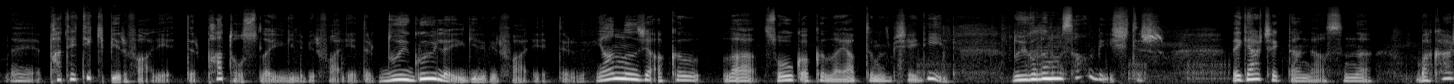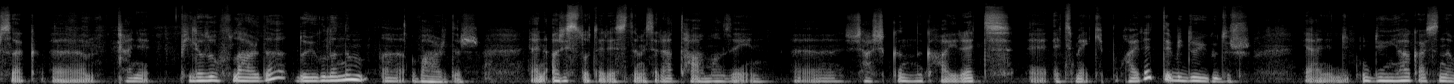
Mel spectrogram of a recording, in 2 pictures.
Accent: native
